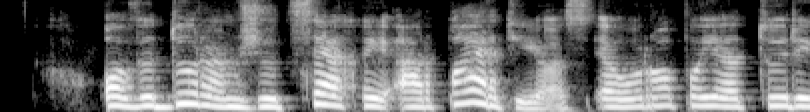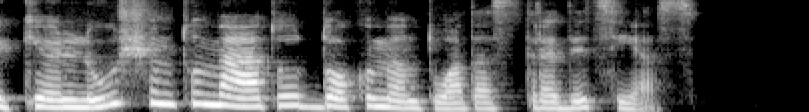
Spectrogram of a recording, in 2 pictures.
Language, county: Lithuanian, Utena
